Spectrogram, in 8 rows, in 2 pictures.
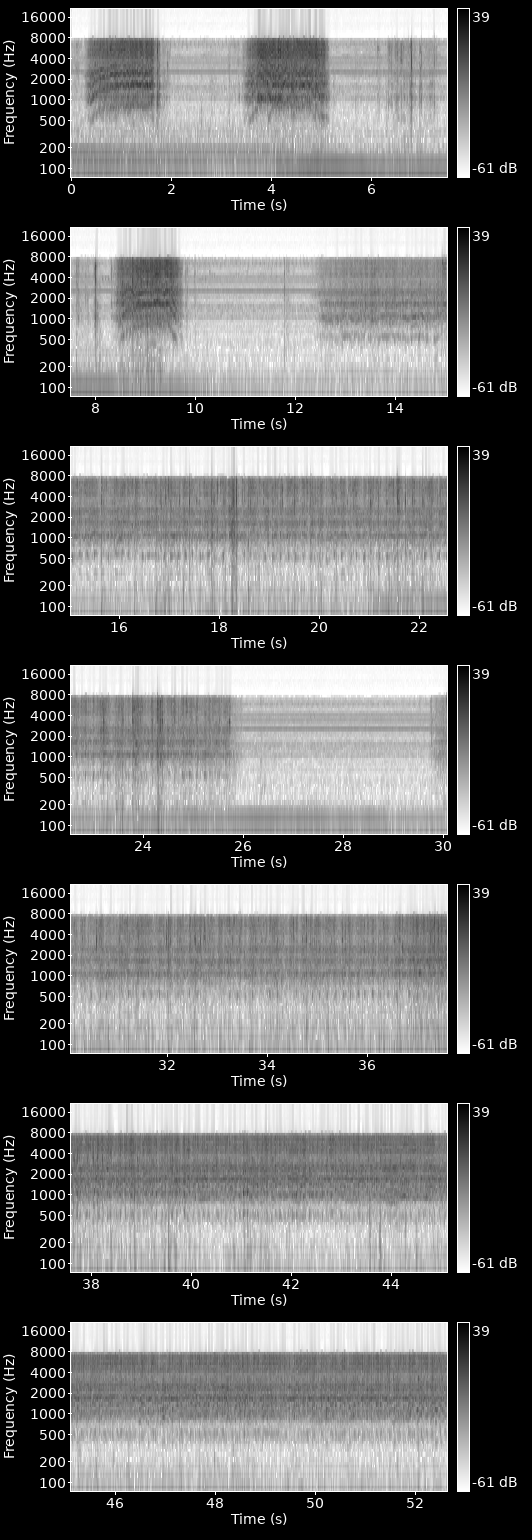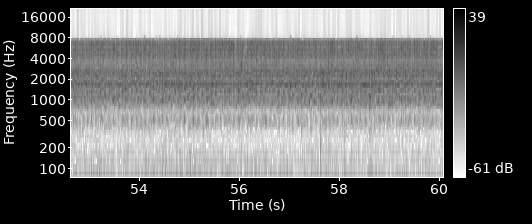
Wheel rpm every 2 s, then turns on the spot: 130, 40, 100, 20, 110, 10, 40, 70, 70, 70, 70, 70, 60, 0, 0, 60, 70, 70, 90, 110, 110, 120, 110, 110, 120, 110, 110, 110, 110, 120.
0-2 6-12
